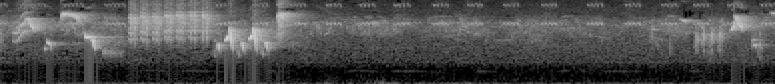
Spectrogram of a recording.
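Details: In Zagorochoria, Epirus, Greece, in spring, a common nightingale gives dense buzzy bursts and falling whistles, then goes quieter while a cricket keeps chirping in steady pulses.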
